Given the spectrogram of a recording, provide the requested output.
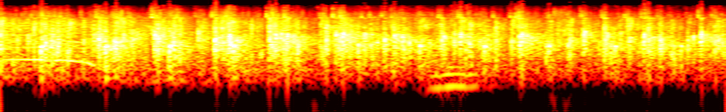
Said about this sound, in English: Yeah, we have to clap for that. Are you kidding me?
